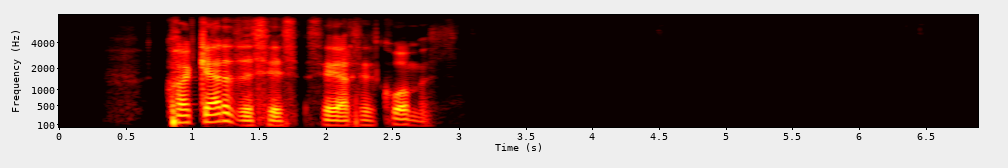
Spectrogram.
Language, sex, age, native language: Icelandic, male, 30-39, Icelandic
